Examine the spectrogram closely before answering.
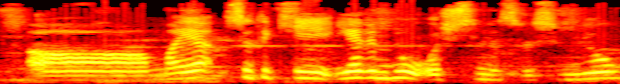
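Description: With ordinary pitch variation, the speech comes out somewhat breathy. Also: woman. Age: 20s. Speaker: bartender. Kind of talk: casual chat.

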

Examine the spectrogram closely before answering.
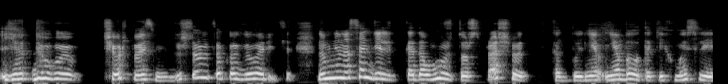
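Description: A woman talks at a moderate pace with very even loudness, her fairly high pitch making very wide swings. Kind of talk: interview testimony. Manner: calm.

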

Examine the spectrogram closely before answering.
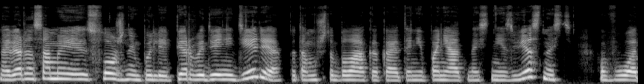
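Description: At a fairly slow pace, a woman uses a normal speaking voice, fairly high in pitch with ordinary pitch variation. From Russia, Tomsk. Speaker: small clothing brand owner. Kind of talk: interview.

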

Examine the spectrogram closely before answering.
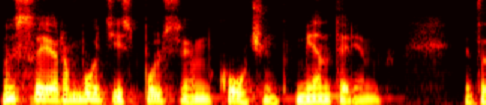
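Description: In a very clean recording with a silent background, a man of medium pitch speaks at a moderate pace, his tone dark and mellow and somewhat breathy. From western Ukraine. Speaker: civic activist. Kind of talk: interview monologue. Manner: halting.

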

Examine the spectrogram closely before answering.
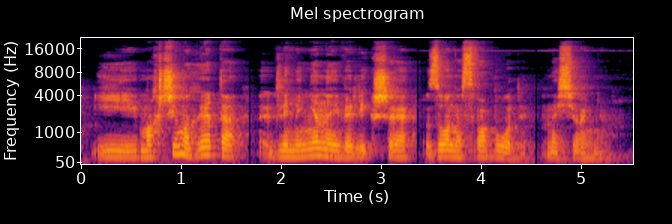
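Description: Noticeable background noise sits behind a woman with a fairly low pitch. She talks at a very slow pace with ordinary pitch variation. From Belarus, Minsk. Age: 40s. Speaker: gestalt therapist. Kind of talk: recorded monologue.

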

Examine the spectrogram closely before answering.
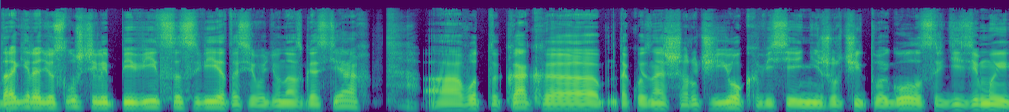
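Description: Speaking at a fairly slow pace in a normal speaking voice, a man with a fairly low pitch and ordinary pitch variation is heard on a very clean recording with a silent background. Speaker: radio host. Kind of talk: radio interview. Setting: radio studio.

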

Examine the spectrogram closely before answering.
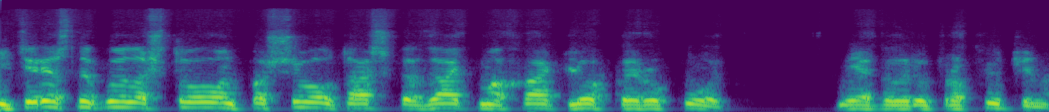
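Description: A man talks at a moderate pace with a fairly high pitch and ordinary pitch variation. His loudness stays very even. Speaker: retired military commander, expert. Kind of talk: recorded interview answering questions. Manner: halting, with stumbles.

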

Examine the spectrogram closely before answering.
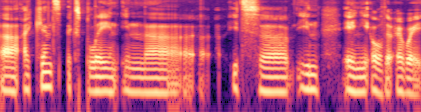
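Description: A man with a Russian accent and a fairly low pitch speaks very slowly in a dark, mellow tone, his intonation monotone and flat and his loudness very even, with a dry, close sound and no echo. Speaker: podcaster. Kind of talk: personal monologue. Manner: halting.

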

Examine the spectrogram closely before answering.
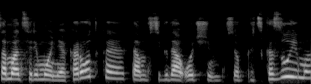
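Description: A woman uses an ordinary speaking voice with ordinary pitch variation at a fairly quick pace, recorded dry and close with no echo. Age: 30s. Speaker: TV presenter and event host. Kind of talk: interview.

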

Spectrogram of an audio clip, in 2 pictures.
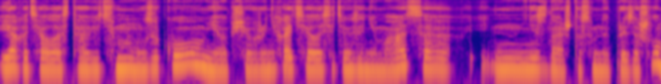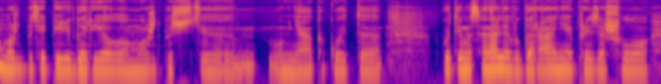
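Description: A woman speaks at medium pitch and a moderate pace, somewhat breathy. Her tone is dark and mellow, her intonation flat and monotone. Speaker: singer. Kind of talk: casual chat. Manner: soothing.

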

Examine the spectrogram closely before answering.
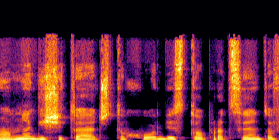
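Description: A woman speaks with a dark, mellow tone and ordinary pitch variation. The sound is dry and close with no echo, on a very clean recording with a silent background. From Siberia, Russia (Novokuznetsk). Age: 30s. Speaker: psychologist. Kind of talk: expert talk.

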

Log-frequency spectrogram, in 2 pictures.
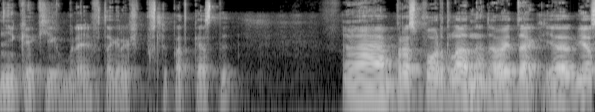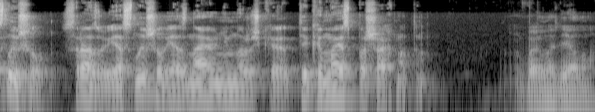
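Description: A man at a moderate pace, ordinary pitch variation, and long, frequent pauses. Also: medium pitch for a man. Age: young. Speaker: comedian co-host. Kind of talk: comedic interview.

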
